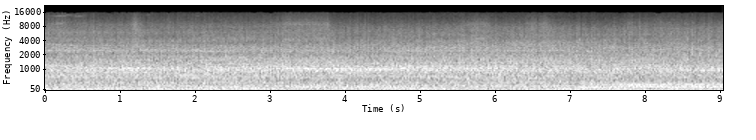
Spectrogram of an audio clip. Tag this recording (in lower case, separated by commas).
truck, vehicle, air brake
